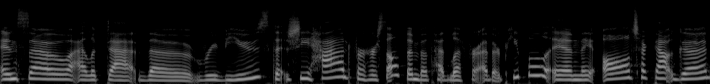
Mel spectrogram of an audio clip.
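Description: A woman's unremarkable speaking voice with lively intonation and hardly any pauses. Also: fairly high pitch for a woman, moderate pace, very clean recording, silent background. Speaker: eBay reseller podcast co-host. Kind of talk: casual chat.

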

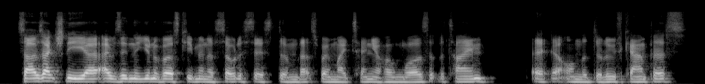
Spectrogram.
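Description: A man speaks with a southern English accent. His intonation is monotone and flat. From London, England. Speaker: university dean. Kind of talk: interview. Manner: halting.

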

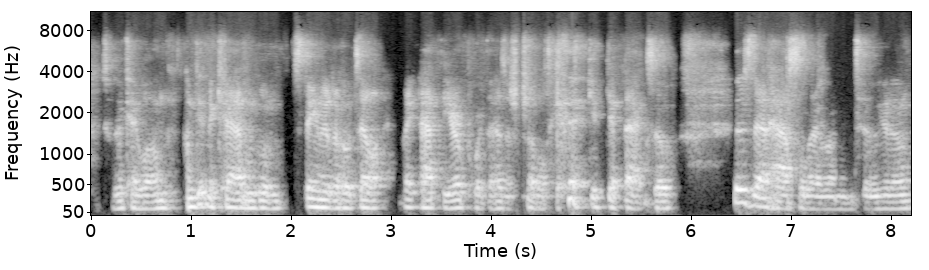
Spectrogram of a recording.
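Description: A man with an ordinary speaking voice, medium pitch, fairly even intonation and a fairly quick pace. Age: 50s. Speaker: medical device sales consultant. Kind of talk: casual interview.

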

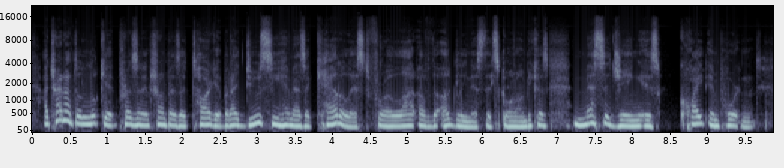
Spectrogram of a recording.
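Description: A dark, mellow, somewhat breathy tone with an American accent, a moderate pace, very even loudness and ordinary pitch variation. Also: man, fairly high pitch for a man. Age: 50s. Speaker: podcast host, powerlifter. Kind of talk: casual interview.

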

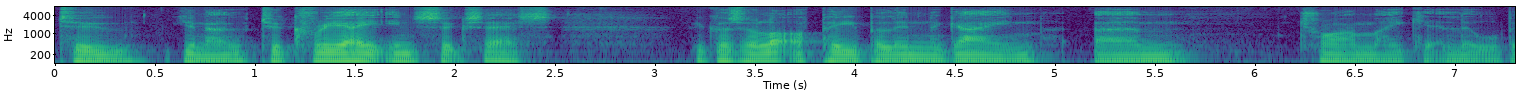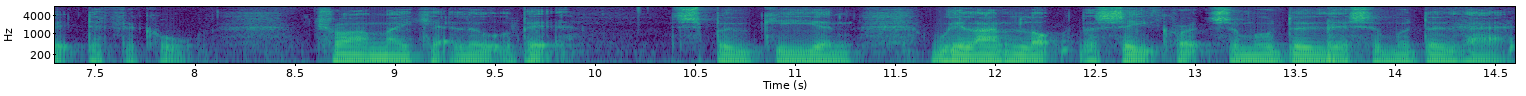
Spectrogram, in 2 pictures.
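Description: A man with a very deep, low voice speaks at a moderate pace, his intonation fairly even, his tone dark and mellow and somewhat breathy, with long, frequent pauses. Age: 60s. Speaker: mindset coach and speaker. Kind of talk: interview. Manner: halting.

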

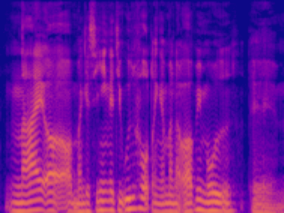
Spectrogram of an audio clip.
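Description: A very clean recording of a man's voice, its background silent. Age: 30s. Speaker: eating disorder counsellor. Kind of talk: interview. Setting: studio.

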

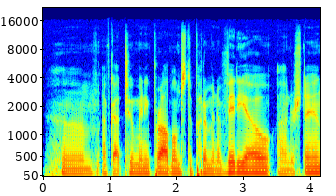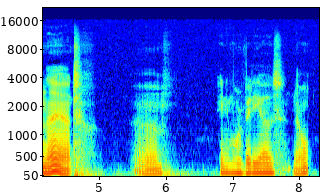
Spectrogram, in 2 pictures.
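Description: Speaking fairly slowly with a Texan accent, a man with a fairly low pitch is heard in a dry, close sound with no echo on a very clean recording with a silent background. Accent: Texan Southern US. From Texas. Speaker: comedic podcast host giving cowboy life advice. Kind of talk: casual comedic advice podcast. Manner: animated.

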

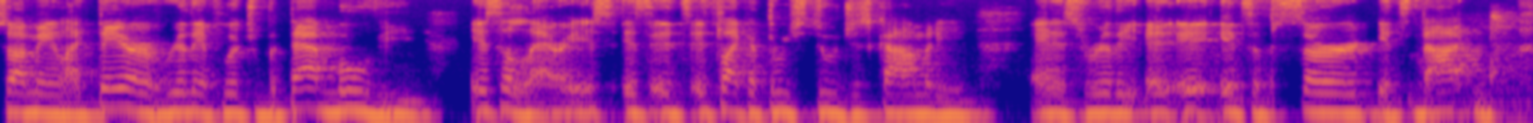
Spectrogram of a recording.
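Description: With an American accent, a man talks at a fairly quick pace in a fairly high pitch, his loudness very even and his intonation monotone and flat, over noticeable background noise. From Detroit. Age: 40s. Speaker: podcast host, radio host. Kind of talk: casual chat.

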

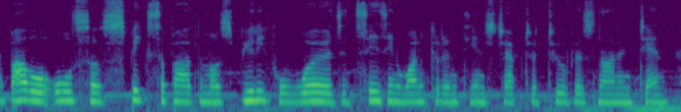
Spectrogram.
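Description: With hardly any pauses, a woman speaks in a calm, soothing, somewhat breathy voice at a medium pitch, her intonation monotone and flat. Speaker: pastor. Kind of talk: guided prayer with breathing exercise. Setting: recorded message for listeners at home or in hospital. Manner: slow, calm, soothing; reassuring, pastoral, rhythmic counting.

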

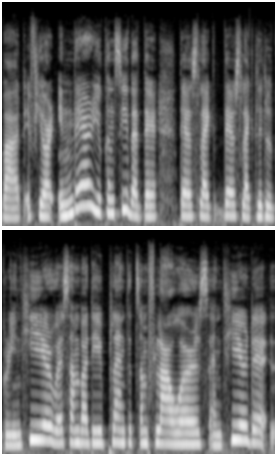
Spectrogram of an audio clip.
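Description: In a very clean recording with a silent background, a woman with a German accent speaks in a fairly high voice, barely pausing, with ordinary pitch variation and very even loudness. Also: moderate pace. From Germany, West Berlin. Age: 40s. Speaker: expat interviewee. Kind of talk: casual interview chat.

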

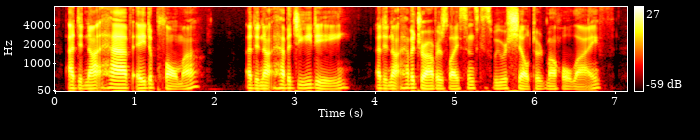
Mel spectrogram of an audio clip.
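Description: On a very clean recording with a silent background, a man with a Southern US accent talks at a medium pitch with fairly even intonation, the sound dry and close with no echo. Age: 30s. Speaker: recovering alcoholic sharing his story. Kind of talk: casual interview, personal testimony.

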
